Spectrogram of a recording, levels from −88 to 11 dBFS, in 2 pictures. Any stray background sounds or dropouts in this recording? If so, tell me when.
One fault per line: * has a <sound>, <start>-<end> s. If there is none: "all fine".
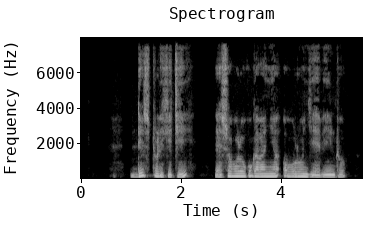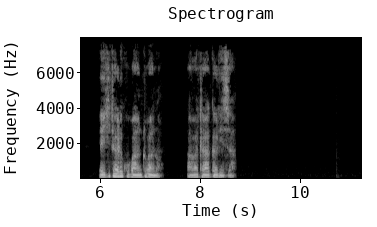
all fine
